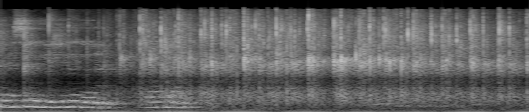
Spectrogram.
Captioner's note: audience applauds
